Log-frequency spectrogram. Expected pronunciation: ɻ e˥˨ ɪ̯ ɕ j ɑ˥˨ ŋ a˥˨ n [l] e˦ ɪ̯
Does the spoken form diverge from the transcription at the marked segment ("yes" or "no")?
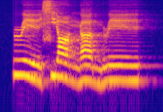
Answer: yes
